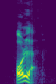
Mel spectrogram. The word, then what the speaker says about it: hola: Remember that O is just a simple O. Don't drag it out into an O, like an English O. Hola. O. – Hola.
